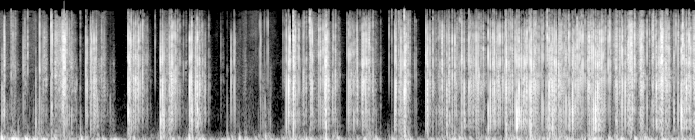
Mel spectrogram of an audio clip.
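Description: A hollow white plastic acupuncture model doll is tapped and scratched on its chest and shoulders with long acrylic nails. The result is a fast, dense run of bright, clicky taps and scratchy rasps with very little low end. It is broken by a few brief pauses before a continuous busy stretch.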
